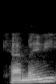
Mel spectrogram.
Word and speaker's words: Kamini: Kamini, yeah, that's how you say it.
